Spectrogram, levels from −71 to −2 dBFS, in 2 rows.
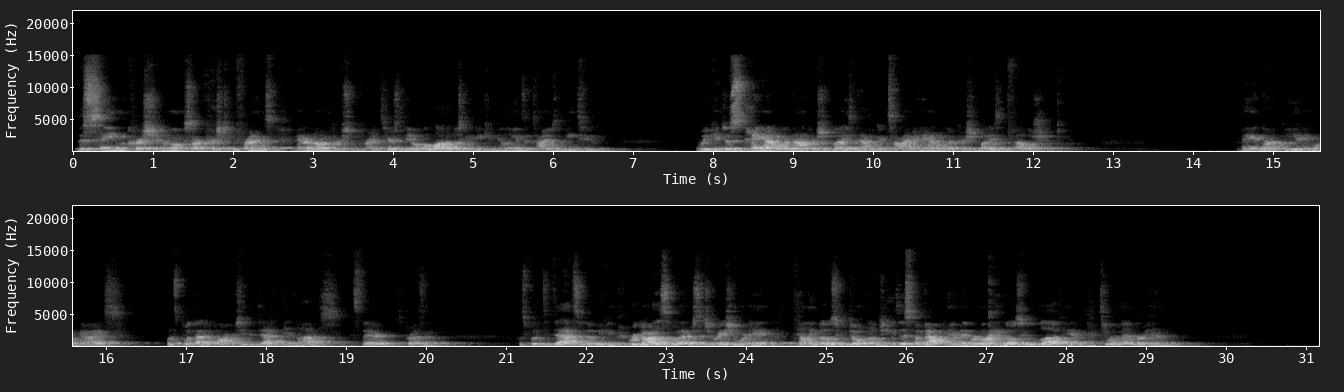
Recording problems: off-mic speech; far
room echo; noticeable; dies away in 0.9 s

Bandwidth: 15 kHz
